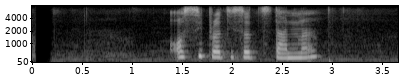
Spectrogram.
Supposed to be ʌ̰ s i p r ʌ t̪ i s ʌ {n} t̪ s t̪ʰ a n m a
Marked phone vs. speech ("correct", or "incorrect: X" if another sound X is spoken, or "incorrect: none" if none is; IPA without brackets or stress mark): incorrect: none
